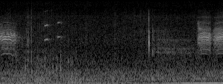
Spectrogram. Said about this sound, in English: And I've got a bunch of chickadees worked up.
